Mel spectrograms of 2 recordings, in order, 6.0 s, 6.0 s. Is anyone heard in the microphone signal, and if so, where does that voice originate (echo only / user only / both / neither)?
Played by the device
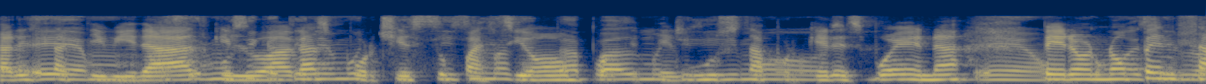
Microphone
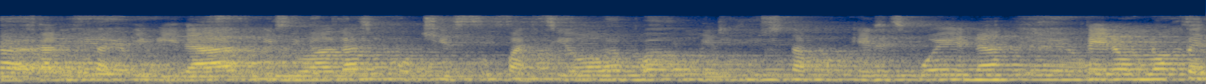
echo only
